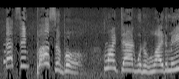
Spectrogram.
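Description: A woman's voice: very high-pitched, sing-song, a little slow, heavy background noise, heavily acted. A woman voicing an eager, stubborn young village child in a video game. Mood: indignant. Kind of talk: video game character dialogue. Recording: music behind the voice.

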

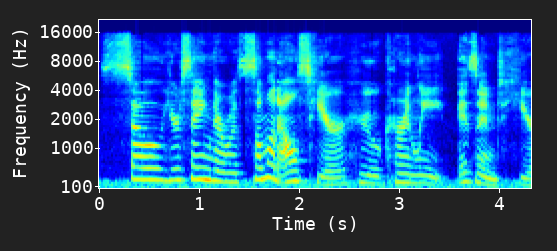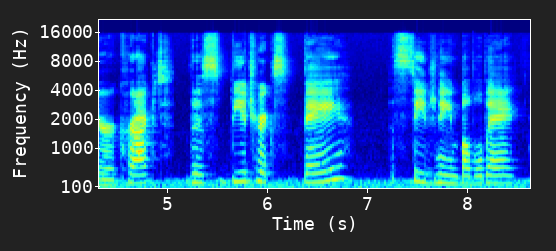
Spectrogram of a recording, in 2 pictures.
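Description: A woman playing a polite, patient space patrol detective in a comedy audio drama, questioning in a measured deadpan. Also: mid-range voice, slight background noise. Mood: patient, firm.

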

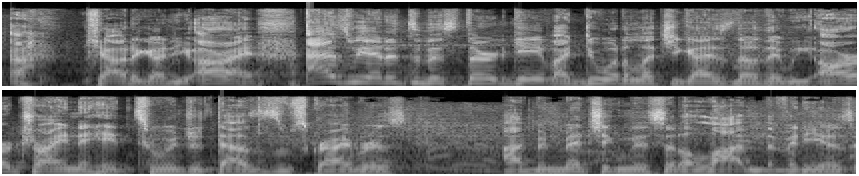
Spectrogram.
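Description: A young adult man giving excitable, self-deprecating live commentary over his own gameplay as the host. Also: mid-range voice. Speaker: gaming video host.

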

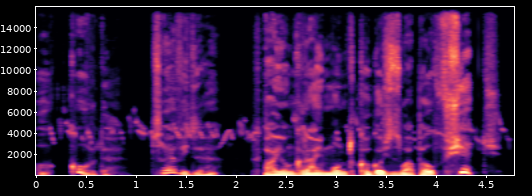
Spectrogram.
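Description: A woman's voice: deep voice, sing-song, slow, slight background noise, full character voice. A woman playing a hungry female housefly from the city, politely hesitant or sardonically grumbling, in a comic audio drama. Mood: chatty. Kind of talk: audio comedy drama acting.

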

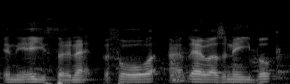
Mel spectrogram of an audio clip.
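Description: A fairly low-pitched man interviews guests politely. He introduces each guest in a formal way before asking his questions. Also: little pitch movement, moderate pace, fairly bright tone. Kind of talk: local interview.

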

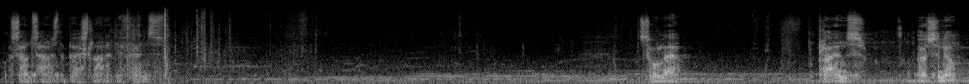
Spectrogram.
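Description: An actor playing a wry, determined middle-aged special forces captain with a gruff British voice in a video game. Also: male voice, very deep voice, little pitch movement, moderate pace, over music. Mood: low, persuasive. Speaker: military captain. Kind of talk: cinematic game dialogue.

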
